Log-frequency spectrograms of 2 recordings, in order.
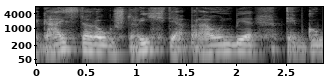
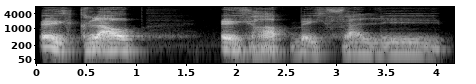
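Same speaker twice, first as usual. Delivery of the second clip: slow, halting bear voice; smitten bear; 4 dB louder, much slower than usual. Acted. Bear kissed by gummy bear, slow dazed confession. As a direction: confess it slowly, with pauses, as a bear.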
